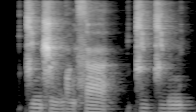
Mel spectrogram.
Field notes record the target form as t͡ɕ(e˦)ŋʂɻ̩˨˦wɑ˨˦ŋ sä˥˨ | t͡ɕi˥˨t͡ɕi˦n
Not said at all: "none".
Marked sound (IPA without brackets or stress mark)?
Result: i˦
